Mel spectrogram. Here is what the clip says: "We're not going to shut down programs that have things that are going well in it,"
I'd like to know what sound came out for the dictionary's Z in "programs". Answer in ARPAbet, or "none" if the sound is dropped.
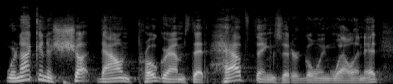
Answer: Z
